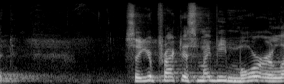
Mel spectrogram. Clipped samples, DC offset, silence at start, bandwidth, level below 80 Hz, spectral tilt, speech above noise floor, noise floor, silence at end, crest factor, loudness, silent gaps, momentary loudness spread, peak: under 0.1%; under 0.1%; 0 s; 19 kHz; -66 dBFS; -6 dB/octave; 33 dB; -51 dBFS; 0 s; 16 dB; -19 LUFS; none; 18 LU; -4 dBFS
